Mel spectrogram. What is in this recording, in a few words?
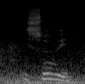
"suvi" exit, Wamesa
